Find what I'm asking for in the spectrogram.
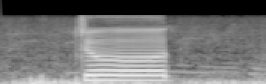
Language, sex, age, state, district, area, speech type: Santali, female, 45-60, West Bengal, Malda, rural, spontaneous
